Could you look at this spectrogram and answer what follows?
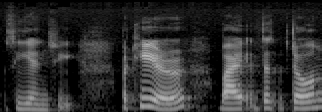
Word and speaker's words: CNG: Like we cannot say Becky, no, BCCI, CNG, we don't say Singe, no, CNG.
